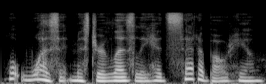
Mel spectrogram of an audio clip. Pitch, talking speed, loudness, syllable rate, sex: 175 Hz, 200 wpm, -16 LUFS, 4.4 syllables/s, female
